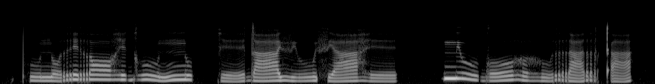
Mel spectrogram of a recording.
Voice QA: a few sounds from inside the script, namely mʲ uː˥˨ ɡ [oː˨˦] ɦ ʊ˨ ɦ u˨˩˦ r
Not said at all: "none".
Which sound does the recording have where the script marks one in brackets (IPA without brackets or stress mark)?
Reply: oː˨˦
